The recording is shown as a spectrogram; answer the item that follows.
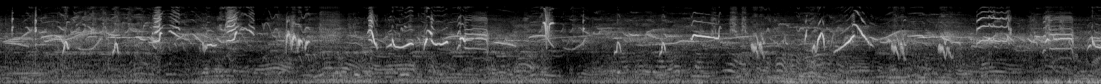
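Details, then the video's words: Captive-kept kacer, oriental magpie-robin, unloading its song repertoire as a lure: varied loud whistled phrases, sharp upslurred and downslurred notes, clicks and trills, bursts with brief pauses between them. "PANCINGAN SUARA BURUNG KACER ,BONGKAR ISIAN"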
